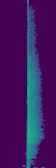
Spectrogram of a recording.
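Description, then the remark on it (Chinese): A single sharp whip crack, made as a whip is used on a stray dog, snaps out of near silence, a bright, loud burst that rings briefly before fading quickly. “哈，这是我老公在用鞭子教训野狗呢。”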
